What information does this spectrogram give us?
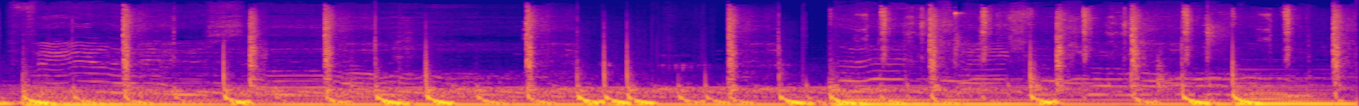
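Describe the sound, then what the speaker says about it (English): A Launchpad app loop with a slower echo DJ effect, steady thumping kicks and bright percussive hits, each followed by spaced, fading repeats in a continuous electronic groove. "and a slower echo."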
